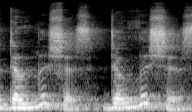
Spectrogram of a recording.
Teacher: Delicious. You have to stress li.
